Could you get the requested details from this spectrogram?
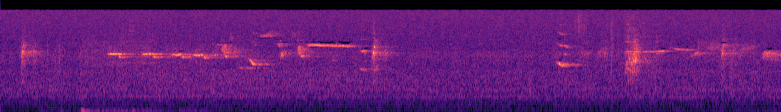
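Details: Whistled phrases from adult and juvenile Baltimore orioles: thin sliding whistles and brief clear notes spread unevenly through the recording, with a dull thump early on and constant soft outdoor hiss.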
